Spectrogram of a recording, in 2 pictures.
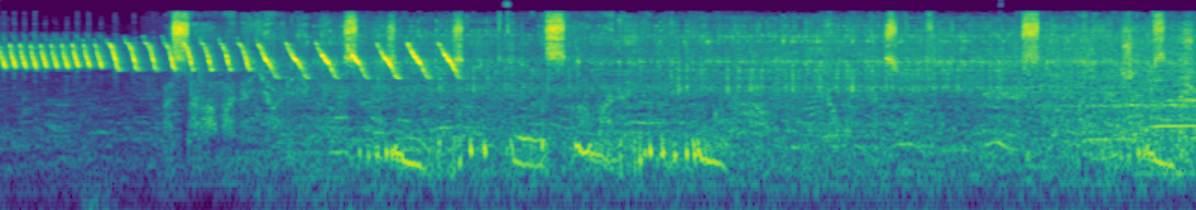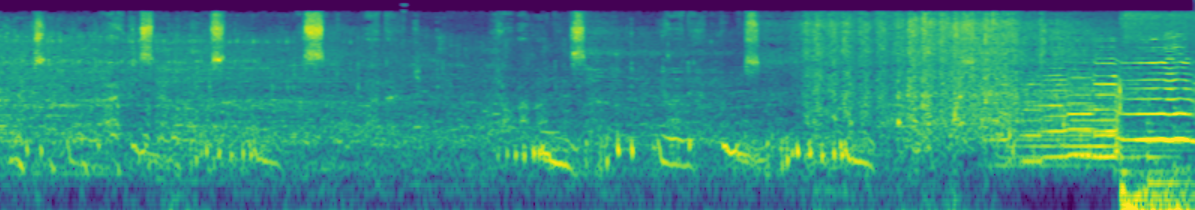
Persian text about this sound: هنوزم صدای آواز قناری رو میشنوم.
